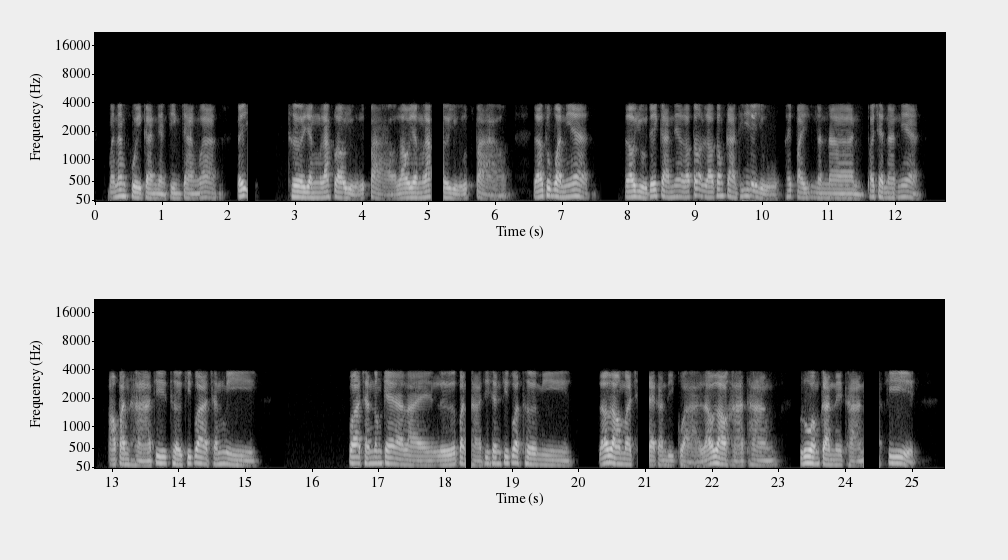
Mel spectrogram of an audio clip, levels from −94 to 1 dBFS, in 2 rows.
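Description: Packet loss filled with silence cuts holes into this telephone-band speech at 2.28 s, 5.04 s, 18.3 s, 20.88 s and 24.27 s, lasting 120, 180, 90, 180 and 240 ms. Every gap is a multiple of 30 ms, which fits 30 ms packets going missing in runs. The receiver inserts dead silence in their place, so the sound stops abruptly and restarts with hard edges. The G.711 coding underneath keeps everything below 4 kHz.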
